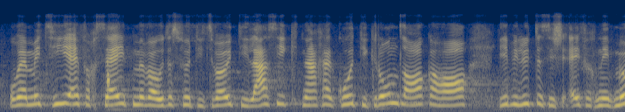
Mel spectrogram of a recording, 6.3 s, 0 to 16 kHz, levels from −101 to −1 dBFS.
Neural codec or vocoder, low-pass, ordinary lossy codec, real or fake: none; 7.2 kHz; Opus, 24 kbps; real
